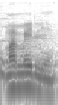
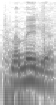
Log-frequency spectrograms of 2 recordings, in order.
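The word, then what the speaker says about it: Mammalia: amphibia acot actino Gil so difficult way to pronounce or mamia D can you say the word for me mamia mamia thank you thank you excellent right welcome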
